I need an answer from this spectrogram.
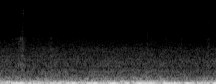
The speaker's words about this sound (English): I know that it was in the Ukraine, and all the note says is that a car crashing? ? Nope. Just a Ukrainian truck.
